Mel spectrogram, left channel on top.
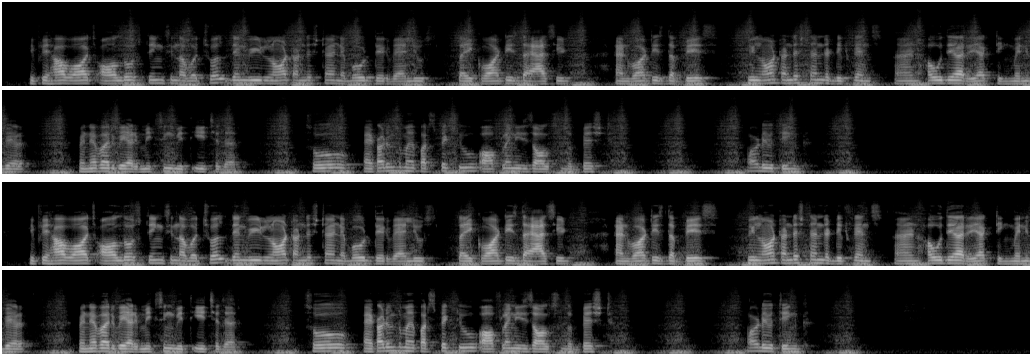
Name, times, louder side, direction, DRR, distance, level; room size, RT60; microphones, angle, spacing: voice 1, 0.3-4.3 4.6-5.7 6.1-7.1 7.5-10.5 11.0-12.6 13.3-16.3 17.7-18.3, right 3 dB, 25° right, 0.3 m, -27 dB
sound 1, 1.0-18.8, equal, 80° left, 2.6 m, -38 dB
8.5 x 2.8 x 5.8 m
head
